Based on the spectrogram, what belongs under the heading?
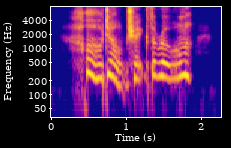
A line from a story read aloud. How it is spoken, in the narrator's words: cried Mr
